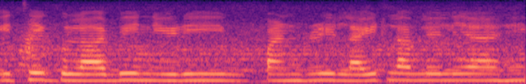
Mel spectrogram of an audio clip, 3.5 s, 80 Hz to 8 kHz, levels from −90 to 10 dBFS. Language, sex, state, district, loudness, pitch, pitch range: Marathi, female, Maharashtra, Gondia, -14 LUFS, 225 Hz, 220-230 Hz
